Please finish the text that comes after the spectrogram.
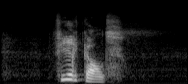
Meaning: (adjective) square; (noun) square (geometric shape); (adverb) 1. completely 2. in one's face
- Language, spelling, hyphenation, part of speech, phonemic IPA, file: Dutch, vierkant, vier‧kant, adjective / noun / adverb, /ˈviːr.kɑnt/, Nl-vierkant.ogg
